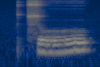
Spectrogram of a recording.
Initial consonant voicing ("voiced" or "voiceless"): voiceless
